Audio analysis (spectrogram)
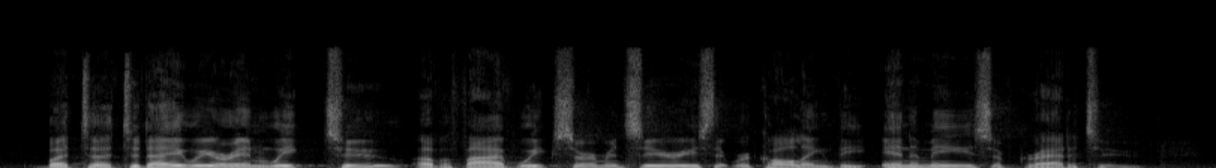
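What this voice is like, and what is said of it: Strained, worn-out voice. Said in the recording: “I'm hoping my voice is going to hold out. I may have been screaming at a ball game last night.”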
